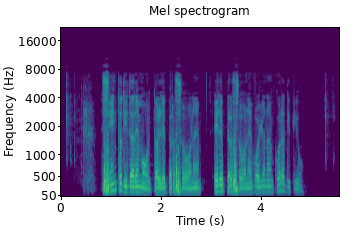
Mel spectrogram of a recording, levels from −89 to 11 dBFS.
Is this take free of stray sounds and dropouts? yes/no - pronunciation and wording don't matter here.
yes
